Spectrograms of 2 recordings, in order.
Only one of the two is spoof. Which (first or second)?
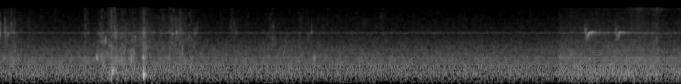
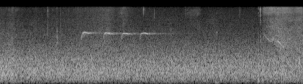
first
